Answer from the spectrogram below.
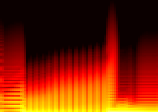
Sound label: Synth Note; One Shots; Instrument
